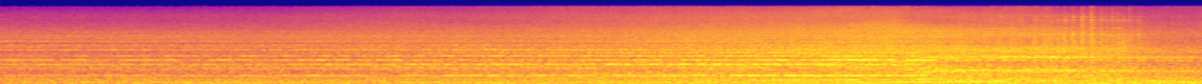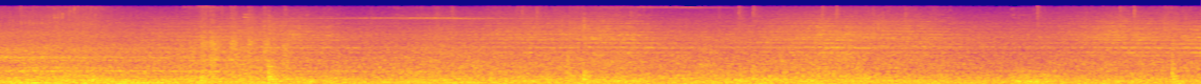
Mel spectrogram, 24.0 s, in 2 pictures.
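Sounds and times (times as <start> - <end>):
electric locomotive drive whine: 0.0 - 24.0
train coaches rumbling: 4.7 - 24.0
train wheel clatter: 9.9 - 11.6, 14.0 - 15.1.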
